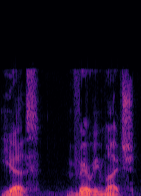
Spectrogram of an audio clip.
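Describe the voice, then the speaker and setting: Man as a gentle storybook father, low mellow voice, husky, calm, tender, reassuring. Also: very slow, muffled recording, exaggerated voice.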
